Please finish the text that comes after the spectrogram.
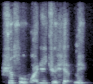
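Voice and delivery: high, aggrieved little monk; young monk protesting to the master; startled young monk. Acted. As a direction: whine it like a child just smacked. Struck monk complains to master.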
